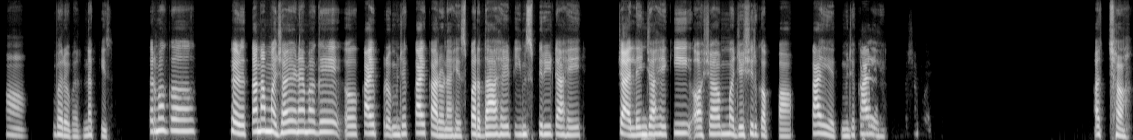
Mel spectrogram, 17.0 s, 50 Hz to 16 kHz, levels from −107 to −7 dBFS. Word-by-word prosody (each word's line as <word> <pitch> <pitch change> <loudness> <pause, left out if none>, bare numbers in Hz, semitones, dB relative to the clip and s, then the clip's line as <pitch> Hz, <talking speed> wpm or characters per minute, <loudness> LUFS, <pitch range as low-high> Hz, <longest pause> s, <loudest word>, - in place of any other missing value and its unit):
हां. 185 -4 -9 0.5
बरोबर, 165 -7 -4
नक्कीच. 175 -4 -8 0.6
तर 280 - -1
मग 305 0 +1
अ, 290 -1 +1 0.6
खेळताना 265 +3 +5
मजा 260 -4 +5
येण्यामागे 275 -1 +2 0.3
अ, 215 0 -1
काय 230 -1 +5
प्र 210 -2 -5
म्हणजे 205 +3 -3
काय 240 0 +5
कारण 185 -5 +2
आहे 170 0 -2
स्पर्धा 195 +3 +1
आहे, 210 0 0
टीम 210 0 -3
स्पिरिट 215 0 -4
आहे, 195 -1 -1 0.6
चॅलेंज 205 -2 +5
आहे, 210 0 +1
की 240 +3 -2 0.2
अशा 215 +3 0
मजेशीर 215 0 -2
गप्पा 165 -3 -3 0.3
काय 230 -1 +2
आहेत, 175 -4 -5
म्हणजे 170 +2 -6
काय 215 0 +1
आहे? 165 -3 -10
कशामुळे? 210 - -36 2.5
अच्छा. 200 -3 0
210 Hz, 120 wpm, -23 LUFS, 190-235 Hz, 2.5 s, खेळताना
